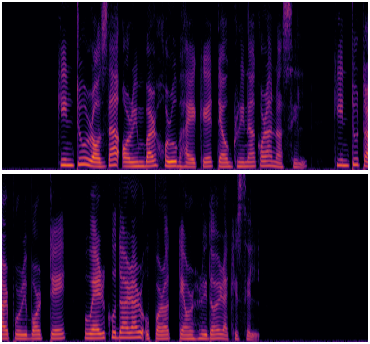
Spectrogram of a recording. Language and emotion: Assamese, neutral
